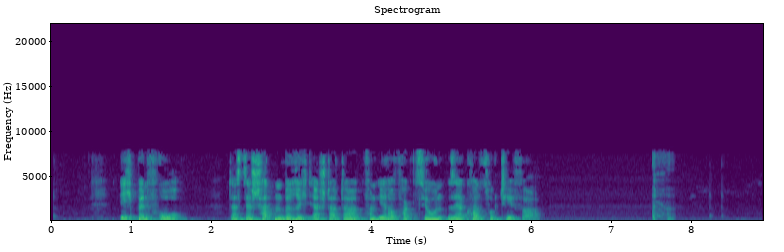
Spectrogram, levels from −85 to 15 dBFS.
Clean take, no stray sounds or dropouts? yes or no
no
